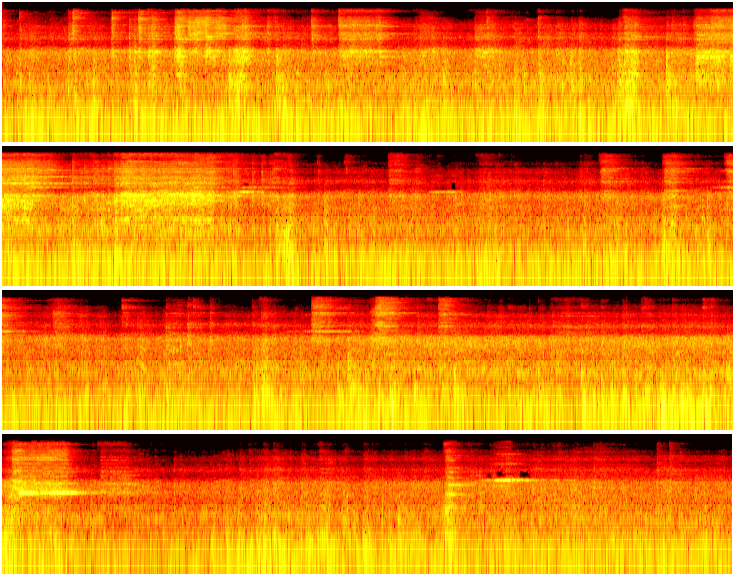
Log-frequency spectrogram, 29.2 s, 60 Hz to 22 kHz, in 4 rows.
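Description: Train cars rolling past at low speed: a steady rumble of wheels on rail with repeated clicks and clanks, and short high wheel squeals now and then, the sharpest one about 22 seconds in.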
